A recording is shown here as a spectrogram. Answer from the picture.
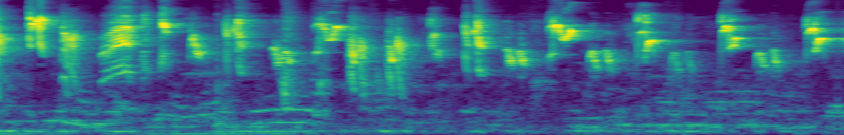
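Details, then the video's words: Cendet, or long-tailed shrike, kept by bird lovers, singing a full 'gacoran': a dense, continuous chatter of high, scratchy and whistled notes, varied and rapid, several each second, with faint background hum. "Gacoran Full Burung Cendet"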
